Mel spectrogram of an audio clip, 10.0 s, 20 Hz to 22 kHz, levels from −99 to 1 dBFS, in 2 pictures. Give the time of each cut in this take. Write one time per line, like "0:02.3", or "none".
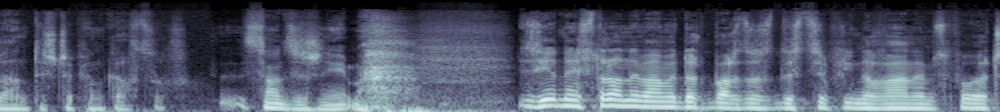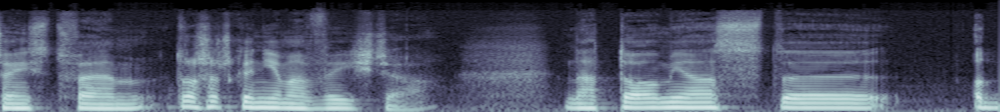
0:03.5
0:05.8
